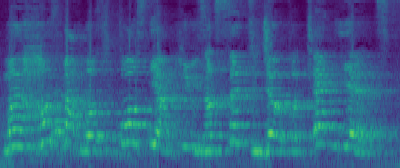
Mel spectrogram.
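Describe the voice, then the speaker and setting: Distant, echoing stage recording. Actress as proud Nigerian wife in grief, dignified and declamatory. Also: female voice, sits high, expressive, normal speed, fairly bright tone. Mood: indignant. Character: proud, grieving wife of a jailed politician. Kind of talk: theatrical stage acting. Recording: very echoey stage, far mic, faint noise.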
